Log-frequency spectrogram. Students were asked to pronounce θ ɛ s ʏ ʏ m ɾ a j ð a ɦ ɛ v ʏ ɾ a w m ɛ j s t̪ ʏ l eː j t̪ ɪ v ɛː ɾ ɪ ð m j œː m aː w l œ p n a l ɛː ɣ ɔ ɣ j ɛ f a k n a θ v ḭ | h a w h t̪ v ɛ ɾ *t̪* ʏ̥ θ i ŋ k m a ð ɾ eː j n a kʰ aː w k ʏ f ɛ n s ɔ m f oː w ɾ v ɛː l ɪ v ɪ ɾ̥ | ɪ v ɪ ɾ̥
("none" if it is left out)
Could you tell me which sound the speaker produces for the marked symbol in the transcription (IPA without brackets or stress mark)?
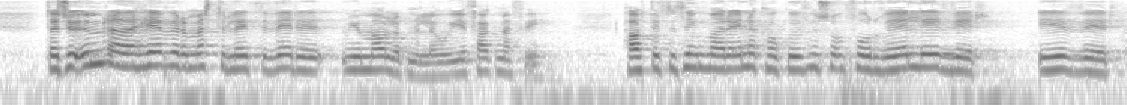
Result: t̪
